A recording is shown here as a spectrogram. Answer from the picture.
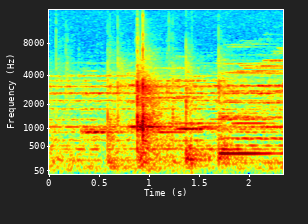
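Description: Tap shoes striking a wooden stage floor, a few sharp taps with the loudest about a second in, over recorded music holding sustained notes.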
